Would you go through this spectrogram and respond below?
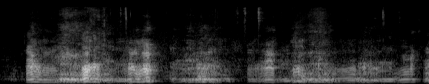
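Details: Playing Basset Hounds indoors, a continuous rough growling with wavering pitch, rising and falling in loudness over four seconds.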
